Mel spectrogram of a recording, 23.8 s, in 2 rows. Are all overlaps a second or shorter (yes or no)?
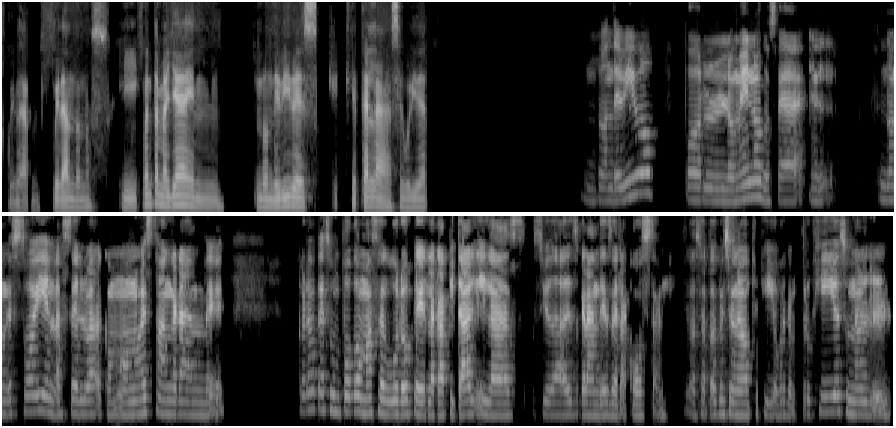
yes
